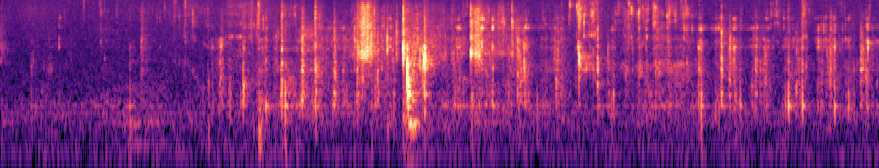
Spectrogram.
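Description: Close-miked chewing of a sushi roll with crispy tempura flakes: irregular wet mouth clicks and light crunches. They start after a quiet first couple of seconds, with one louder crunch about halfway through.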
